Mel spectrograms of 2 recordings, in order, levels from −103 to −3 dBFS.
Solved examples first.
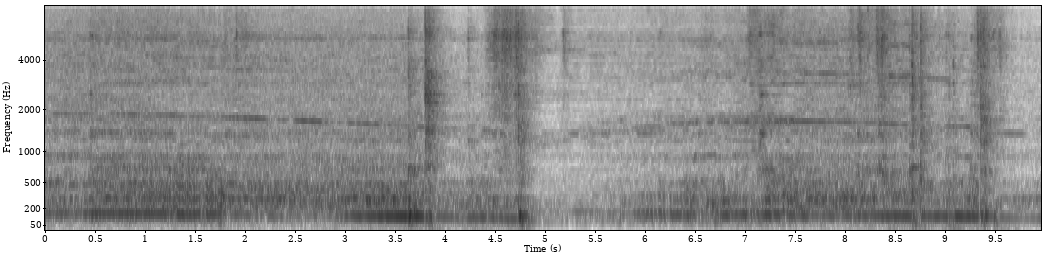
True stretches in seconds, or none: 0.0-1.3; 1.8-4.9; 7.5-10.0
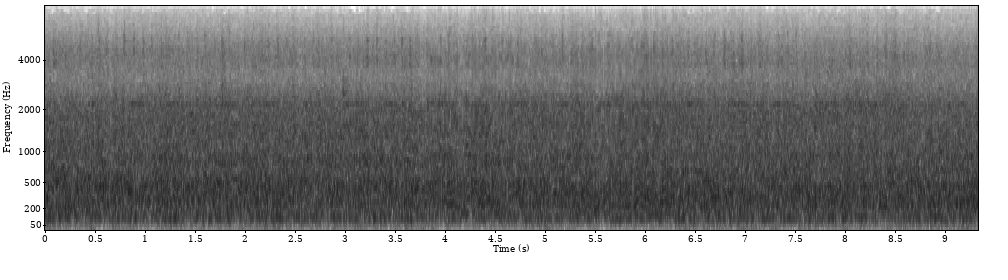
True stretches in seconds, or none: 0.0-3.9; 4.7-5.3; 6.3-9.3

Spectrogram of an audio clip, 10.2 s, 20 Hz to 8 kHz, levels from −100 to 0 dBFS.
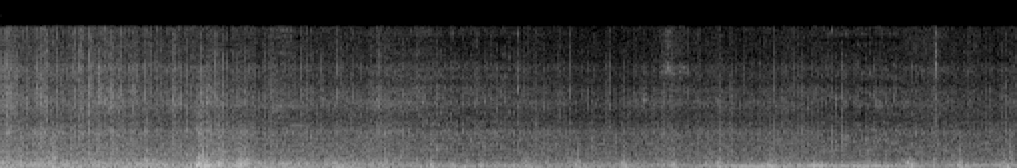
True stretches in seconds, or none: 0.0-4.1; 5.2-8.2; 9.0-10.2

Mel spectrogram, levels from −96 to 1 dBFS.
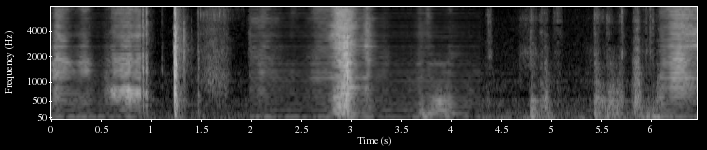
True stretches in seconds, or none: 0.9-2.0; 4.3-6.1

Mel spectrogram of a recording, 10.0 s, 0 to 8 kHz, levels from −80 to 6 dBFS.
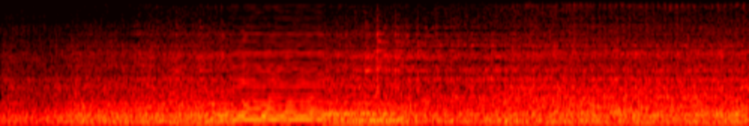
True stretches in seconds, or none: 0.0-3.1; 4.3-10.0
